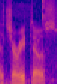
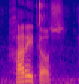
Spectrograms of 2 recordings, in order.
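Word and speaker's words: Jarritos: Bruce rating also says charitos which is the soft drink from Mexico that I really like haritos according to produce right there are not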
